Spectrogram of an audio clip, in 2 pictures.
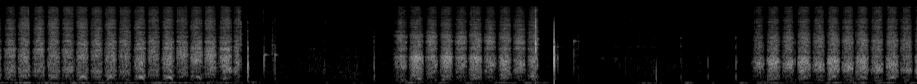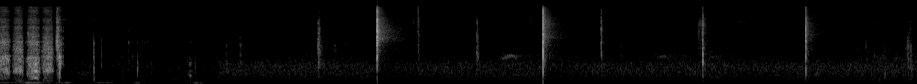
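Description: A hand saw cutting through a branch in fast back-and-forth strokes, in three bursts with short pauses between them. After the sawing stops come a few sharp, separate knocks.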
